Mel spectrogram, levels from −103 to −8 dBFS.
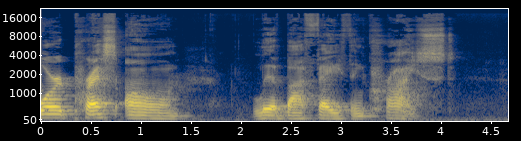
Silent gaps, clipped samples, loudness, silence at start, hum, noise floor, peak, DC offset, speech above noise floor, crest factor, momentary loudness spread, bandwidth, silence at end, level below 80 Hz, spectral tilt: none; under 0.1%; -23 LUFS; 0 s; none; -63 dBFS; -2 dBFS; under 0.1%; 41 dB; 20 dB; 18 LU; 19 kHz; 0.65 s; -64 dBFS; -4.5 dB/octave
